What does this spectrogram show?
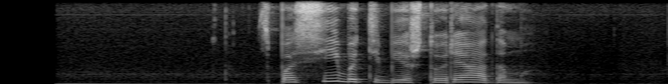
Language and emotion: Russian, positive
